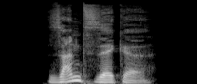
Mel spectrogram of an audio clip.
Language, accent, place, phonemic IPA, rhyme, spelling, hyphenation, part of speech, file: German, Germany, Berlin, /ˈzantˌzɛkə/, -ɛkə, Sandsäcke, Sand‧sä‧cke, noun, De-Sandsäcke.ogg
- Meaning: nominative/accusative/genitive plural of Sandsack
